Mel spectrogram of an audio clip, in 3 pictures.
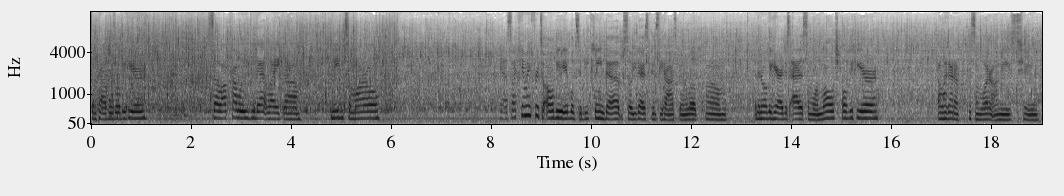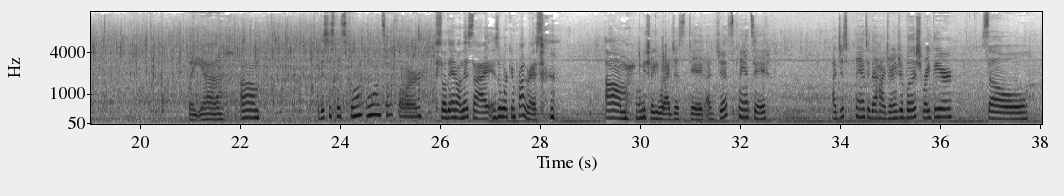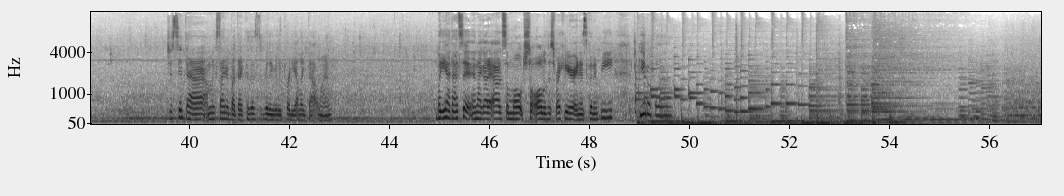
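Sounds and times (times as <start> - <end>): fountain water running: 0.0 - 28.4, 29.3 - 49.7
steady low hum: 0.0 - 57.0.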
